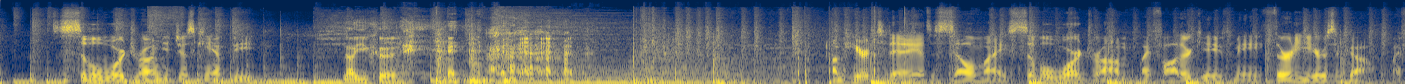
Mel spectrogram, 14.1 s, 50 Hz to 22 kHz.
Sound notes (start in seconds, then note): 3.9 laughing; 4.1 gunshot; 6.8 drum music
